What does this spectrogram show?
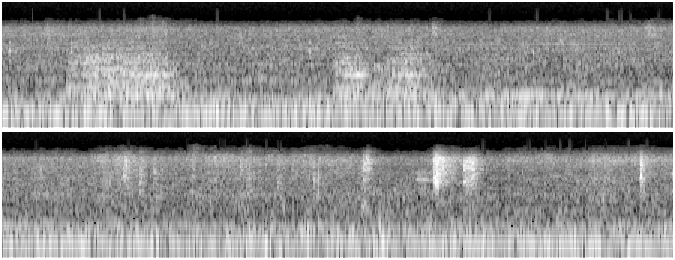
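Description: Passenger train running, heard from inside the car as a steady low rumble. The horn sounds in a few blasts during the first half, the last one fainter and held, with a few light clicks from the rails later on.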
